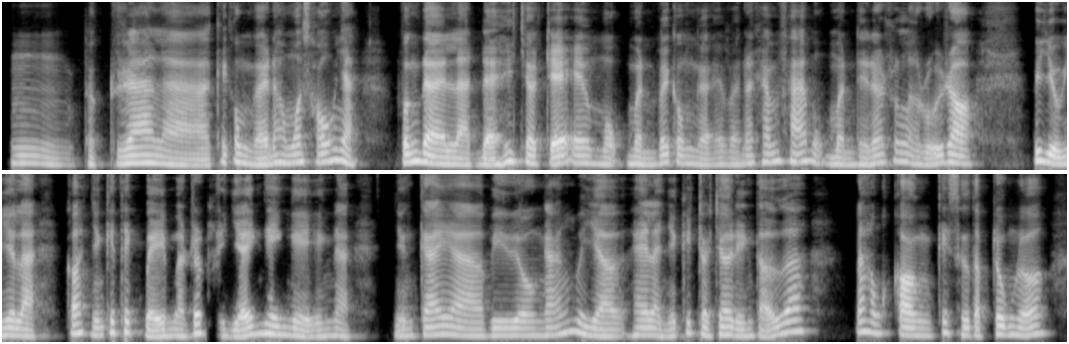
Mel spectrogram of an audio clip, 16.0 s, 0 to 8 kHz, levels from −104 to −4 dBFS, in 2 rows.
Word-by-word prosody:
Ừm, 125 -6 -5
thực 115 -2 -8
ra 135 +3 +3
là 105 -6 0
cái 140 +8 -5
công 140 -4 0
nghệ 110 0 +3
nó 140 - 0
hông 140 -1 0
có 150 - +2
xấu 155 +2 0
nha, 175 -2 +1 0.3
vấn 155 +3 +4
đề 135 -6 +7
là 115 -2 +2
để 105 +6 +2
cho 140 -5 +3
trẻ 130 +1 +5
em 135 -3 0
một 115 +1 -5
mình 120 -3 -1
với 140 - +1
công 135 -3 -3
nghệ 110 -1 -3
và 110 -1 -5
nó 130 - -3
khám 150 +3 -2
phá 160 -1 +1
một 160 - -5
mình 115 -2 -3
thì 115 -1 -2
nó 130 +4 +1
rất 155 +3 -6
là 135 -6 -3
rủi 110 +6 +1
ro. 135 -5 +4 0.5
Ví 175 - +4
dụ 135 -6 +5
như 130 +3 +2
là 115 -2 0
có 160 +2 +2
những 130 0 -2
cái 180 - -1
thiết 185 0 -2
bị 110 0 +3
mà 115 0 -2
rất 165 - +2
là 120 - -6
dễ 115 +4 +3
ngây 155 -1 +1
nghiện 120 -3 -1
nè, 120 -4 -4 0.3
những 125 - -4
cái, 140 +4 +1
à, 125 -3 +1
video 130 +1 -1
ngắn 135 +9 -2
bây 160 -6 0
giờ 115 -3 0
hay 135 0 +1
là 130 - +1
những 120 +2 -5
cái 175 - -5
trò 135 - 0
chơi 140 +3 +1
điện 120 -1 -2
tử 125 +7 -1
á, 195 +2 +1 0.4
nó 190 - 0
hông 175 -4 -1
có 160 - -13
còn 130 -3 +2
cái 180 - -4
sự 150 -6 -2
tập 130 - -3
trung 145 -1 +1
nữa. 140 +5 0
130 Hz, 290 wpm, -22 LUFS, 115-145 Hz, 0.5 s, đề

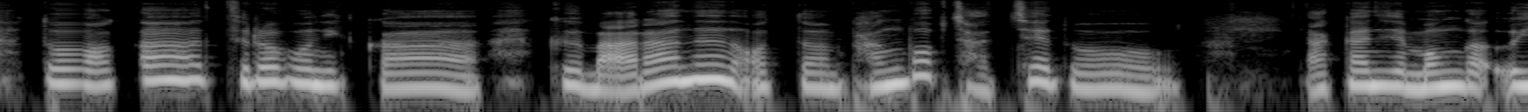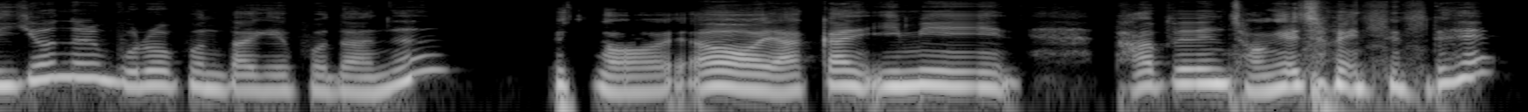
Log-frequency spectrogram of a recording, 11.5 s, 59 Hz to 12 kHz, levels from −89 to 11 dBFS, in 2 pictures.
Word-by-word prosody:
또 225 -2 -2
아까 265 +6 -1
들어보니까 210 -7 -1 0.2
그 220 - -6
말하는 225 - +3
어떤 195 -2 -6
방법 225 +11 +1
자체도 185 -2 -5 0.5
약간 210 +5 0
이제 205 -1 +1
뭔가 190 +1 +3
의견을 275 +10 +1
물어본다기 200 -8 -2
보다는 165 +7 -2 0.5
그쵸. 165 -7 -3
어 190 -3 +3
약간 175 +6 0
이미 205 0 +4 0.4
답은 225 +4 +3
정해져 195 +2 +1
있는데 215 - 0
205 Hz, 265 characters per minute, -22 LUFS, 185-225 Hz, 0.5 s, 이미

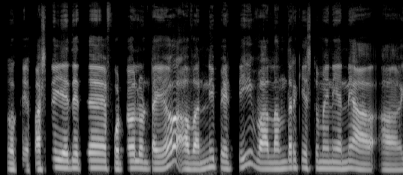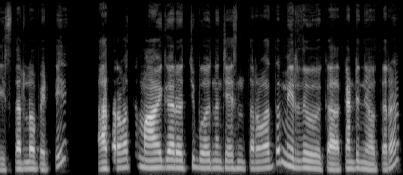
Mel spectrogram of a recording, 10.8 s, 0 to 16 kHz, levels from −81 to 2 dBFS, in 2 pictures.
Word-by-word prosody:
Okay. 115 -2 -5
First 130 +5 -1 0.2
ఏదైతే 155 +1 -1 0.3
ఫోటో‌లుంటాయో 140 0 0 0.2
అవన్నీ 130 +7 0
పెట్టి 140 +5 -5 0.2
వాళ్ళందరికి 135 +4 -1
ఇష్టమైనియన్నీ 140 0 -4
ఆహ్, 120 -1 +1 0.2
ఆ - - -1 0.3
ఇస్తరులో 135 +4 0
పెట్టి 130 - -6 0.6
ఆ - - +9
తర్వాత 160 +3 0 0.2
మామయ్య‌గారొచ్చి 160 0 +5
భోజనం 155 0 -2
చేసిన 145 0 -4
తరువాత 150 +5 -1 0.2
మీరు 180 -5 0
దు 155 - +2 0.2
ఇక 120 -2 +3
కంటిన్యూ 140 -3 -1
అవుతారా? 120 +1 -3
145 Hz, 130 wpm, -22 LUFS, 135-155 Hz, 0.6 s, ఆ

